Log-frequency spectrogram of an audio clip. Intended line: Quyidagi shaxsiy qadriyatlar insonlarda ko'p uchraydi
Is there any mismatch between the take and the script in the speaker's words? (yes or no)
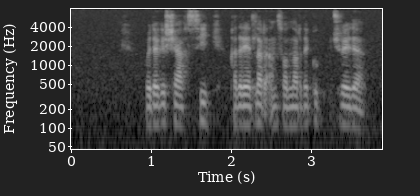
no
